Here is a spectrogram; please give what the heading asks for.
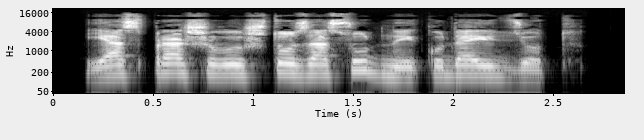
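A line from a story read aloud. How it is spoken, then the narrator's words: Cold repetition. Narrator (Russian): холодно повторил он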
